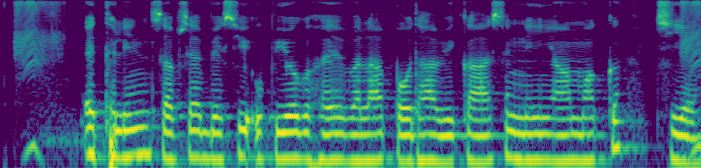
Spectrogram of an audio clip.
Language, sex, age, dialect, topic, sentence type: Maithili, male, 18-24, Eastern / Thethi, agriculture, statement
